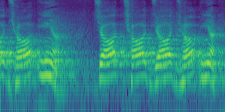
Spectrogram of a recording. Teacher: च बोलिए चाहे छ बोलिए चाहे ज बोलिए चाहे झ बोलिए चाहे य बोलिए एक ही जगह जबान टच हो रहा है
